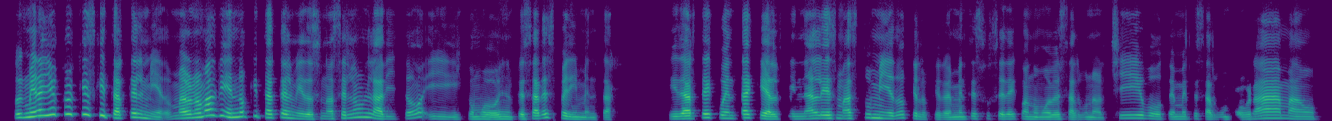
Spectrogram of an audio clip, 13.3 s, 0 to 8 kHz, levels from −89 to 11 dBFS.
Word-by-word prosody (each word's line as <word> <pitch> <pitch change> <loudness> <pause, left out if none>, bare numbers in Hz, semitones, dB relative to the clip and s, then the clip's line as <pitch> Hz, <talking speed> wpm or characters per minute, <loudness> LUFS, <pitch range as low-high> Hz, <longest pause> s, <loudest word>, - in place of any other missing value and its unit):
Pues 240 - +3
mira, 300 +7 +7
yo 405 - +6
creo 470 -1 +4
que 455 - +5
es 410 - +1
quitarte 265 - +4
el 255 - +3
miedo, 170 -8 -6
bueno, 205 +4 +5
no, 260 +3 +4
más 375 +6 +6
bien 275 -8 +3
no 295 +1 +2
quitarte 245 -6 +1
el 225 - +2
miedo, 165 -5 0
sino 165 +2 -9
hacerlo 205 +9 -4
a - - -1
un 270 -2 -1
ladito 175 - -1
y 145 -4 -12
como 145 -1 -3
empezar 150 +4 -1
a - - +1
experimentar. 145 - -5 0.5
Y 160 - -6
darte 175 +8 +5
cuenta 205 +2 +2
que 210 -6 +2
al 155 0 +3
final 165 +5 -3
es 200 +1 +3
más 185 0 -2
tu 235 - -8
miedo 210 0 -2
que 175 - -6
lo 140 -3 -13
que 140 0 -14
realmente 140 +4 -6
sucede 160 -2 -7
cuando 150 -3 -7
mueves 140 +1 -4
algún 135 -1 -7
archivo 200 - -7
o 150 - -6
te 150 - -9
metes 150 +2 -12
a 140 - 0
algún 145 0 -15
programa 175 +2 -1
o 150 -1 -11
175 Hz, 240 wpm, -23 LUFS, 150-225 Hz, 0.5 s, mira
